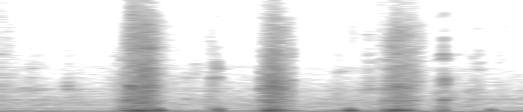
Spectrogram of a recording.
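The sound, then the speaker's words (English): Crunching of cereal soaked in plenty of milk about a minute after pouring, a steady series of wet, crackly bites roughly every half second, fairly quiet with no talking. “There's a crunch. The crunch is still there.”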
